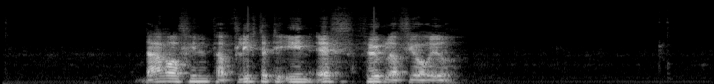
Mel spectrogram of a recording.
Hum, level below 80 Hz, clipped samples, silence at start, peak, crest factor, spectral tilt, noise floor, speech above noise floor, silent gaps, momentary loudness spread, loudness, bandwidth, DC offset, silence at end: none; -54 dBFS; under 0.1%; 1.4 s; -2 dBFS; 20 dB; -5.5 dB/octave; -62 dBFS; 44 dB; none; 7 LU; -18 LUFS; 14.5 kHz; under 0.1%; 2.6 s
